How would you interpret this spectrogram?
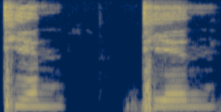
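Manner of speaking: Tian held high and level; first tone Tian. Shown as a demonstration. Teacher demonstrates Tian to students, high steady tone. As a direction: sing Tian on one high flat pitch. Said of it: "you'll say that it's a first tone".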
